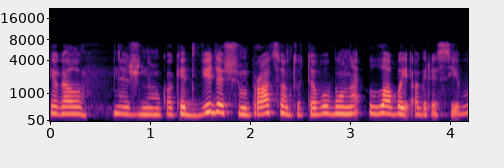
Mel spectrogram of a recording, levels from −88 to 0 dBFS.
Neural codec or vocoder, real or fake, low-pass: codec, 16 kHz, 8 kbps, FunCodec, trained on LibriTTS, 25 frames a second; fake; 7.2 kHz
